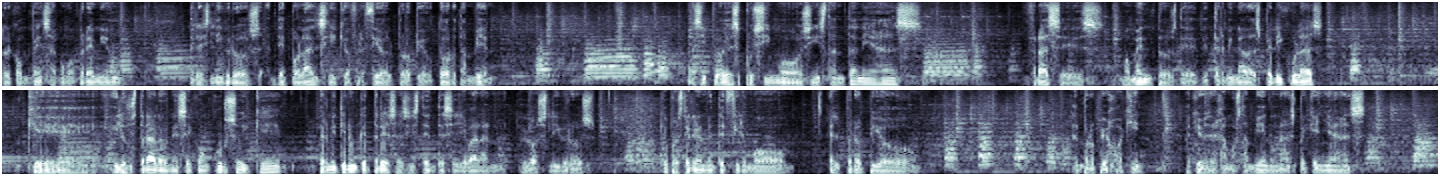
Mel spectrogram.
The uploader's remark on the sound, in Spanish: Desde el Forum de la Fnac de Valencia, damos forma a una experiencia Radiovisual. Interactuando con el ´publico asistente.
